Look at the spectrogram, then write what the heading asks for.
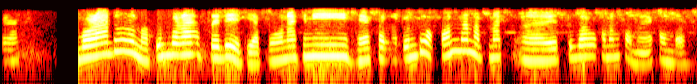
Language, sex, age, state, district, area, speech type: Assamese, female, 30-45, Assam, Charaideo, rural, conversation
